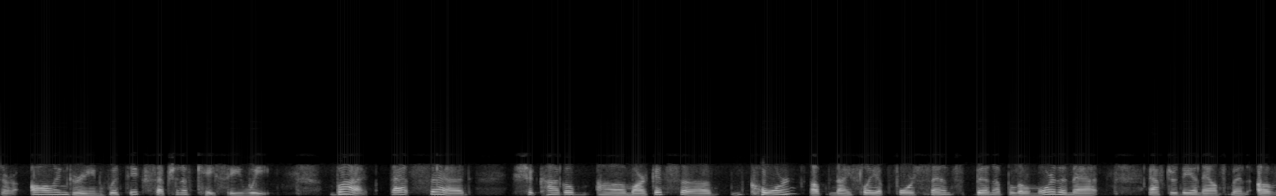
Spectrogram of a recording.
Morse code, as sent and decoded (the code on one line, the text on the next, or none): none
